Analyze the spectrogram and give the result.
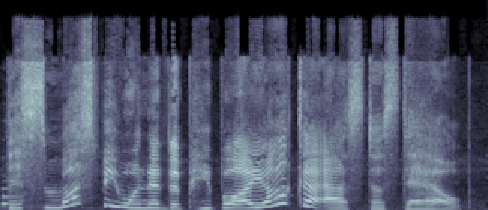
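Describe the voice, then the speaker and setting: A woman voicing a small, curious, chatty childlike fairy companion with a squeaky voice in a video game. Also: big pitch swings, moderate pace, bright, forceful tone, faint music behind, exaggerated voice. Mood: puzzled. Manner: refers to self by name, inquisitive. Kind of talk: video game cutscene dialogue.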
